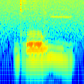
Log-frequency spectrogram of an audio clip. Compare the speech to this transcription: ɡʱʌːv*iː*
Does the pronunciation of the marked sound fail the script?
no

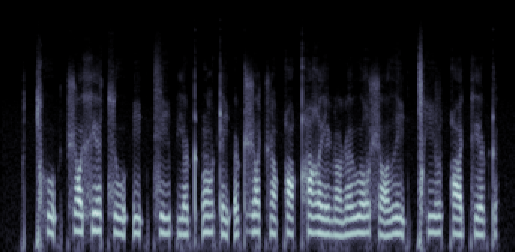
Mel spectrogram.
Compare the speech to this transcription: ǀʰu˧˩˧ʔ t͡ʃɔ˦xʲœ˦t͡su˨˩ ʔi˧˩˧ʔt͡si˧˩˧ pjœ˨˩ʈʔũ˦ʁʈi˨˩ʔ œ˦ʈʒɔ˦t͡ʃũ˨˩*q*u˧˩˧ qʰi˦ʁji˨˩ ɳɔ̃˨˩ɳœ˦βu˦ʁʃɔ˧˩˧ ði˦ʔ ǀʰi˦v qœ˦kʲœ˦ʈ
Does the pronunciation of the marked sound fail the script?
no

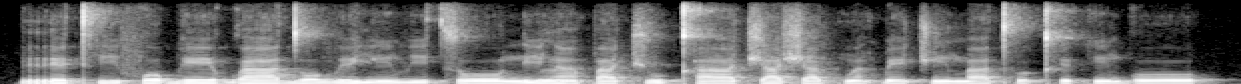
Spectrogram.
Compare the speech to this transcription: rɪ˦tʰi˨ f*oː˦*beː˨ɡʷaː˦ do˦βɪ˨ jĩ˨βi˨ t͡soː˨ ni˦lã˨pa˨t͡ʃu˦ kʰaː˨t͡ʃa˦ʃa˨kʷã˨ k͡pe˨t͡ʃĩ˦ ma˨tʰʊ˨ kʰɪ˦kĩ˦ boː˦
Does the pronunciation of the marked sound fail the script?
yes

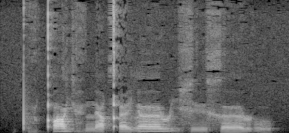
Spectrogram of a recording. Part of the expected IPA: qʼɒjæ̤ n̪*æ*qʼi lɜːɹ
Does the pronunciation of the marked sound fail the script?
no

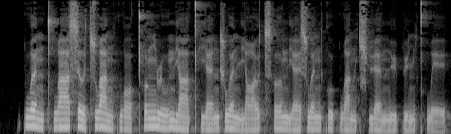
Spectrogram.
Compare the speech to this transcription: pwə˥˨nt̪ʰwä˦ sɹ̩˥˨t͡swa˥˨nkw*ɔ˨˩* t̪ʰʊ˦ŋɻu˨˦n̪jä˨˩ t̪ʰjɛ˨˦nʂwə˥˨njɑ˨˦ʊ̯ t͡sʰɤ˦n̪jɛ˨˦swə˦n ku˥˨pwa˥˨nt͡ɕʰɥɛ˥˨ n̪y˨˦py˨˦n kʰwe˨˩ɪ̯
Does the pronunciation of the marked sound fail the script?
no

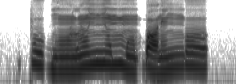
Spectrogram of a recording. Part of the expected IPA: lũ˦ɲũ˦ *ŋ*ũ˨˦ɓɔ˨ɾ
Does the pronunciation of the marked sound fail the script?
yes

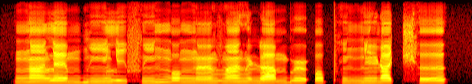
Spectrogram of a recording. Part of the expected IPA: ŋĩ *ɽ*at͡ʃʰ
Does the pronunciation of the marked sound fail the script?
no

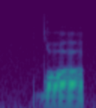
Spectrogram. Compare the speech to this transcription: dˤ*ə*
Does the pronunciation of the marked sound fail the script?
yes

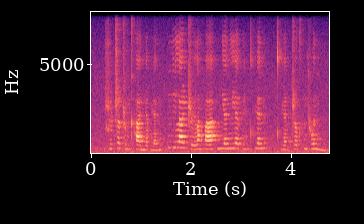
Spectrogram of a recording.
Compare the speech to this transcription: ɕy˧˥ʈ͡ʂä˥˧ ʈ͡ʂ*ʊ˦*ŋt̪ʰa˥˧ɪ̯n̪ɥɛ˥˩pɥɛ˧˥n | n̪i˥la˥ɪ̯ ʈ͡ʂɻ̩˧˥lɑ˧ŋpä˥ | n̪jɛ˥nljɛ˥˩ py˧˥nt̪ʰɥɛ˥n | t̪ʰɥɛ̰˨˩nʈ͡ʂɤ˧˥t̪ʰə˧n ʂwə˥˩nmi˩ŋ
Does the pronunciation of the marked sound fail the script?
yes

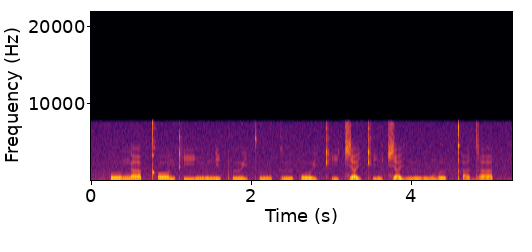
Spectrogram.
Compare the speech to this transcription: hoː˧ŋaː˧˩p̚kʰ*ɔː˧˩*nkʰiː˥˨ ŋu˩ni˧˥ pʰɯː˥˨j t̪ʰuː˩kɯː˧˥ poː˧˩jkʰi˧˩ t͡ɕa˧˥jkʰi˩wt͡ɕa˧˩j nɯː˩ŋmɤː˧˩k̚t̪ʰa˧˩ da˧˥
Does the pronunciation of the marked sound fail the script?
no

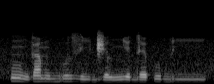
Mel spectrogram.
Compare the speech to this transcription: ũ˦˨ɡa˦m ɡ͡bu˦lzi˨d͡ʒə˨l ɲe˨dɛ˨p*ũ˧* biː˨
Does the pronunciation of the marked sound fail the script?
yes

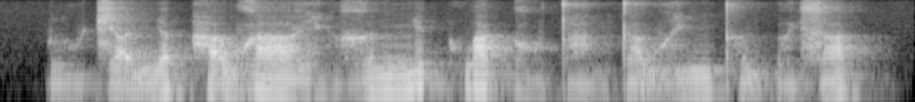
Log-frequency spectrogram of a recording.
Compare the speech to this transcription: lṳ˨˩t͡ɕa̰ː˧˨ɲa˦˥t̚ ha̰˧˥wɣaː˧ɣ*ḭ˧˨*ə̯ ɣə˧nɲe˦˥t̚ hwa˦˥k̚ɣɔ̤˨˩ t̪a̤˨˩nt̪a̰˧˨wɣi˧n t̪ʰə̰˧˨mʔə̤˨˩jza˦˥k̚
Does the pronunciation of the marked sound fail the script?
yes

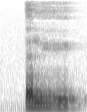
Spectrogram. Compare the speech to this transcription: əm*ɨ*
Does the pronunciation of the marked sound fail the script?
yes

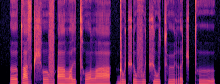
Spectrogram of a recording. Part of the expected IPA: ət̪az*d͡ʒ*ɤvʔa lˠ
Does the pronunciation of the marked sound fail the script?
yes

